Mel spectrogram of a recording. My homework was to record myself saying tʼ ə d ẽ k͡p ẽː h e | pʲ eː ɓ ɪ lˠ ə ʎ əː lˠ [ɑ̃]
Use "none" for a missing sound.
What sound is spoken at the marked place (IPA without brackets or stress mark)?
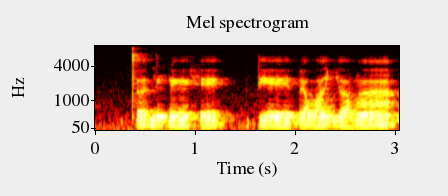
ã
